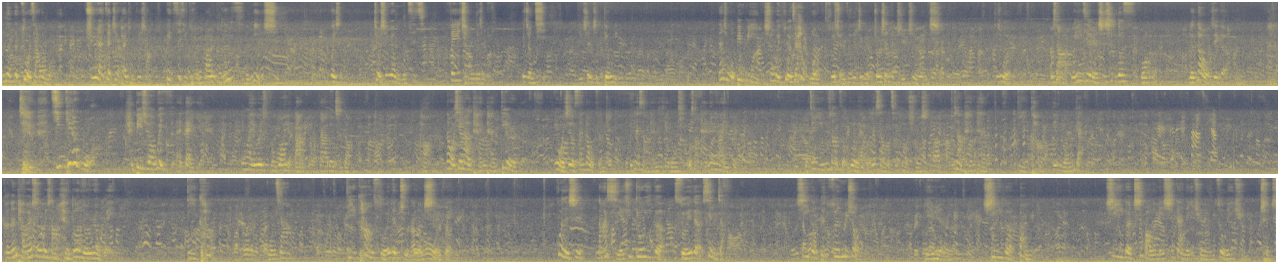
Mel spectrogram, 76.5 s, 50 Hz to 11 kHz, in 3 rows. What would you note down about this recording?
Speech, writers are protesting government, Binaural recordings, Sony PCM D50+ Soundman OKM II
